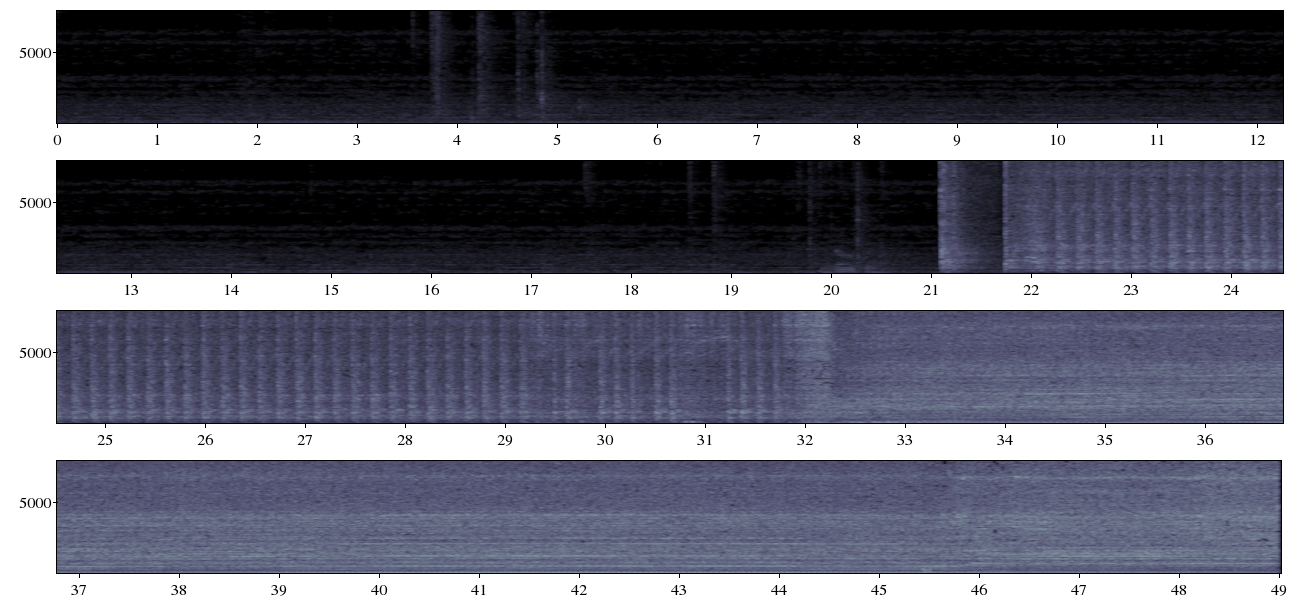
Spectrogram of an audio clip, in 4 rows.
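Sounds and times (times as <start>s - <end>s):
car engine cranking and starting: 21.2s - 49.0s.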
